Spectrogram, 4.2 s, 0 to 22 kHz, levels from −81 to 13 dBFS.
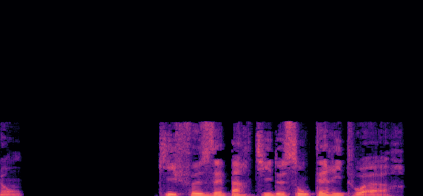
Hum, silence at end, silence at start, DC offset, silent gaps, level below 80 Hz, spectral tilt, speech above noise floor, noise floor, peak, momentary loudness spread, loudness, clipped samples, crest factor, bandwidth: none; 0.2 s; 0 s; under 0.1%; 0.25-1.53 s; -46 dBFS; -5 dB/octave; over 74 dB; under -90 dBFS; -2 dBFS; 9 LU; -17 LUFS; under 0.1%; 16 dB; 8.8 kHz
